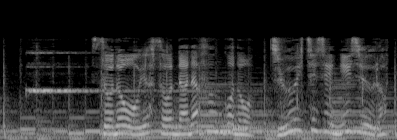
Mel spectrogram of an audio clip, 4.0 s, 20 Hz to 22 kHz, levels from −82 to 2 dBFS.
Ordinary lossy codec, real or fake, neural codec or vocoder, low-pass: none; real; none; 7.2 kHz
